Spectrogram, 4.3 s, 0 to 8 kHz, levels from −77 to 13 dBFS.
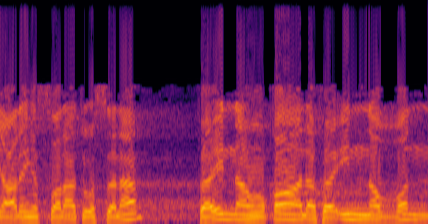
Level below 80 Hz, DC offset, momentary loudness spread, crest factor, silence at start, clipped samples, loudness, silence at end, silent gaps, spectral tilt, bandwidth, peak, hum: -48 dBFS; under 0.1%; 6 LU; 8 dB; 0 s; 3%; -8 LUFS; 0 s; none; -7 dB/octave; 8 kHz; 0 dBFS; none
